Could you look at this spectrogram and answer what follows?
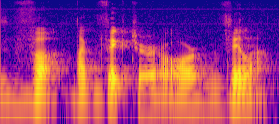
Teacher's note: difference is that with the B you close your lips and with the soft pronunciation the lips do not close so therefore the sound that you create is v like Victor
